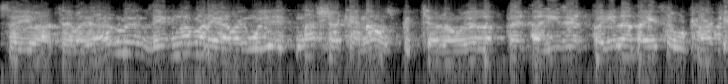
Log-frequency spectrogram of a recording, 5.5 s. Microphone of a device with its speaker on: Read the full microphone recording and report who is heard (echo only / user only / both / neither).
echo only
